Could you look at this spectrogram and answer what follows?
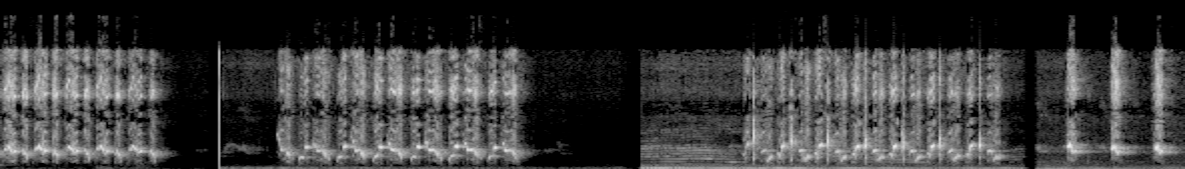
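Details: Varied sooty-headed bulbul song, 'trucuk ropel', used to draw other bulbuls to sing: fast repeated chirp phrases broken by short gaps, a later burst over low humming, then a few separate chirps.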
